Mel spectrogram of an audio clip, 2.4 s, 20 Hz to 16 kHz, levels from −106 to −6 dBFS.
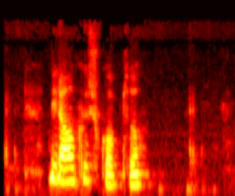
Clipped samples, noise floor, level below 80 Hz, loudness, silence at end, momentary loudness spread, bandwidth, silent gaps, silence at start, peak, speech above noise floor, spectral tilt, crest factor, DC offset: under 0.1%; -54 dBFS; -70 dBFS; -22 LUFS; 0.95 s; 9 LU; 10 kHz; none; 0.5 s; -6 dBFS; 33 dB; -7.5 dB/octave; 20 dB; under 0.1%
